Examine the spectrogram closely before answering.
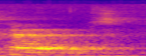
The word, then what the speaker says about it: herbs: Americans say herbs weird, don't they? Herbs. It's herbs. There's an H there. Need to pronounce it.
